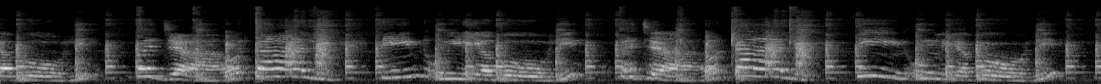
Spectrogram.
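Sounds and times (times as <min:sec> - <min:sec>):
woman singing: 0:00.0 - 0:10.8.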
